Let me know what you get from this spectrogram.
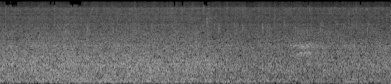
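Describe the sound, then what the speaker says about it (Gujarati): Rain driven by strong wind over a farm with mango trees makes a constant, loud hiss that holds steady from start to finish with no voices. "વરસાદ આવે પવન આવે છે."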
